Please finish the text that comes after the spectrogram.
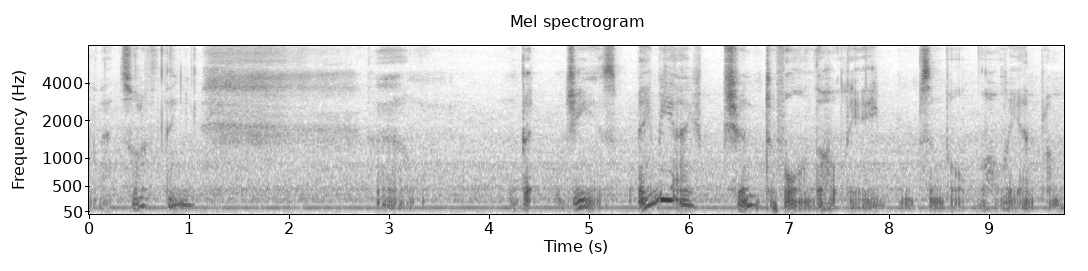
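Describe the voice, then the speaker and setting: A man narrating a fantasy role-playing tale in first person as ASMR, in a breathy, secretive whisper, rambling wryly as if not to be overheard. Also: mid-range voice. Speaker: storyteller narrating a tabletop game tale.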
